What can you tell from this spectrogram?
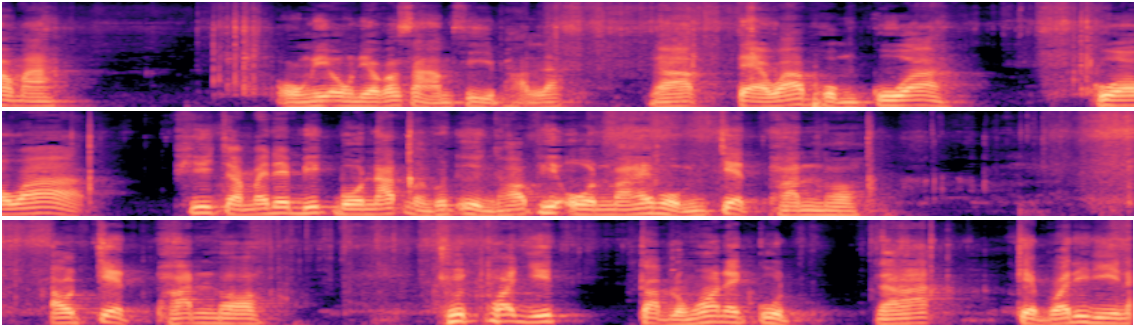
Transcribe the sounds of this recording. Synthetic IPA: maː˧ | ʔo̰ː˧ŋniː˦˥ʔo˧ŋndi˧əwkɔː˥˩sa̰ː˩˦msiː˨˩pʰa̰˧nlɛ˦˥ʔ | na˦˥kʰa˦˥p̚t̪ɛː˨˩waː˥˩pʰo˩˦mku˧ɐ | ku˧ɐwaː˥˩ | pʰiː˥˩t͡ɕa˨˩ma˥˩jda˥˩jbi˦˥k̚boː˧na˦˥t̪̚mɯ˩˦nkʰo˧nʔɯː˨˩nkʰa˦˥˩wpʰiː˥˩ʔoː˧nmaː˧ha˥˩jpʰo˩˦mt͡ɕe˨˩t̪̚pʰa˧npʰɔ˧ | ʔa˧wt͡ɕe˨˩t̪̚pʰa˧npʰɔ˧ | t͡ɕʰu˦˥t̪̚pʰɔ˦˥˩ji˦˥t̪̚ | ka˨˩p̚lo˨˩˦ŋʰɔː˥˩na˧jku˨˩t̪̚ | na˦˥kʰa˦˥ʔ | ke˨˩p̚wa˦˥jdaː˥˩diː˧a˦˥

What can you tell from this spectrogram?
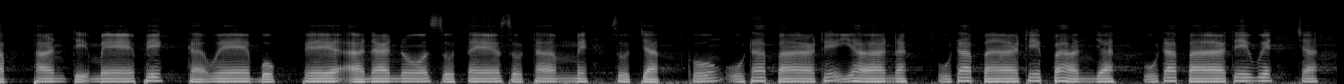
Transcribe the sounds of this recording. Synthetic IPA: a˨˩ | pʰːa˧nt̪ḭ˨me˧pʰi˦ | ka̰˨we˧bu˨˩k̚pʰe˧a̰˨na˧nu˧su˨t̪e˧su˨t̪ʰa˧mːe˧su˧t͡ʃa˨˩pkʰu˨˦ŋʔṵ˨t̪ʰa˧paː˧t̪ʰi˦ja˧na˧ | ʔu˨t̪ʰa˧˦pa˧t̪ʰi˦pa˧nja˧ | ʔu˨t̪ʰa˧pa˧t̪ʰi˦wi˦ | t͡ʃa˧

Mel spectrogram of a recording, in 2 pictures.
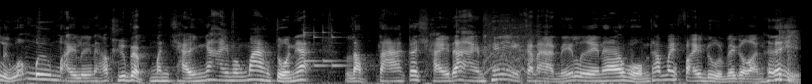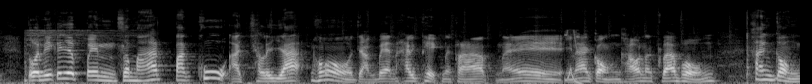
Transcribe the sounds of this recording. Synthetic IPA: ɾɯː˨˩˦waː˥˩mɯː˧ma˨˩jlɤː˧jna˦˥kʰa˦˥p̚kʰɯː˧bɛː˨˩p̚ma˧nt͡ɕʰa˦˥jŋaː˥˩jmaː˥˩k̚maː˥˩k̚t̪u˧ɐni˦˥ɐla˨˩p̚t̪aː˧kɔː˥˩t͡ɕʰa˦˥jdaː˥˩jhɯ˥˩jkʰa˧naː˨˩t̪̚niː˦˥lɤː˧jna˦˥kʰa˦˥pʰːo˩˦mt̪ʰa˥˩mːa˥˩jfa˧jduː˨˩t̪̚pa˧jkɔː˨˩nɦɤ˥˩j | t̪u˧ɐniː˦˥kɔː˥˩a˧˥pe˧nsa˧maː˦˥t̪̚pa˦˥kʰːuː˥˩ʔa̰˨˩t̪̚t͡ɕʰa˧la˧ja˦˥ʔhoː˧˥˩t͡ɕa̰ː˨˩k̚bɛː˧nha˧jt̪ʰe˨˩k̚na˦˥kʰɾa˦˥p̚na˦˥˩ja˨˩˦naː˥˩kɔ˨˩ŋkʰa˦˥wna˦˥kʰɾa˦˥pʰːo˩˦m | kʰaː˥˩ŋkɔ˨˩ŋ

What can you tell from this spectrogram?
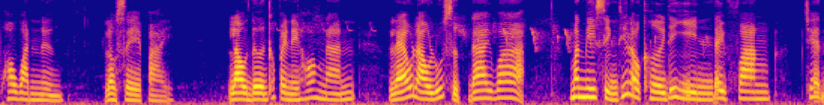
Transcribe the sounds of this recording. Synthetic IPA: pʰɔ˧˥wa˧nːɯ˨˧ŋ | ɾa˧wseː˧pa˧j | ɾa˧wdɤː˧nkʰa˥˩wpa˧jna˧jɦɔ˥˩ŋna˦˥nlɛː˦˥wɾa˧wɾuː˦˥sɯ˨˩k̚daː˥˩jwaː˥˩ | ma˧nmiː˧si˨˩ŋt̪ʰiː˥˩ɾa˧wkʰɤː˧jdaː˥˩jːi˧ndaː˥˩jfa˧ŋt͡ɕʰe˥˩n

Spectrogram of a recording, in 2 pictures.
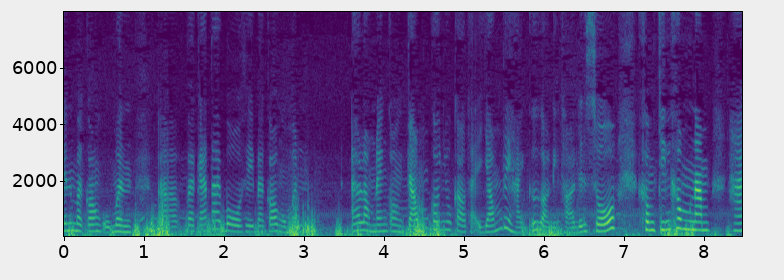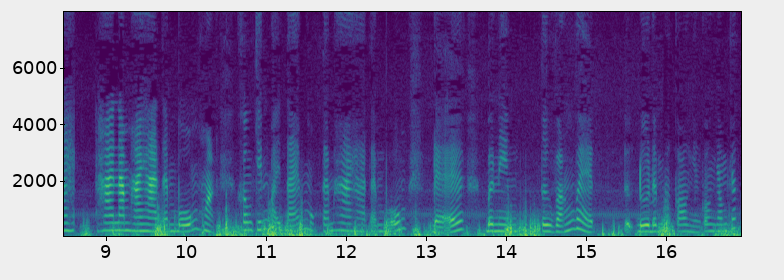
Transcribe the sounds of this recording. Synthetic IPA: si˧nɓaː˨˩kɔ˧nku˧˩əmï˨˩ŋ̟ʔəː˨˩vaː˨˩kaː˧˩t̪aː˧jɓo˨˩t̪ʰi˨˩ɓaː˨˩kɔ˧nku˧˩əmï˨˩ŋ̟ | ʔaː˨˦wla˨˩wŋ͡mɗaː˧ŋkɔ˨˩nt͡ɕə˨˦wŋ͡mkɔ˨˦ɲu˧kə˨˩wt̪ʰḛ˧˩zə˨˦wŋ͡mt̪ʰi˨˩ɦa̰˧˥jkɨ˨˦ɣɔ̰˧˨jɗḭ˧˨ənt̪ʰwaː˧˨ɗe˨˦nso˨˦xə˧wŋ͡mt͡ɕi˨˦nxə˧wŋ͡mna˧mhaː˧jɦaː˧jna˧mɦaː˧jɦaː˧jt̪aː˨˦mɓo˨˦nɦwa˨˩k̚xə˧wŋ͡mt͡ɕi˨˦nɓə˧˩jt̪aː˨˦mːo˨˩t̚t̪aː˨˦mɦaː˧jɦaː˧jt̪aː˨˦mɓo˨˦nɗe˧˩ɓe˧ni˧nt̪ɨ˨˩və˨˦nve˨˩ɗɨ˨˩ək̚ɗɨ˧əɗe˨˧nvə˨˧˦kɔ˧nɲɨ̰˧˥ŋkɔ˧nzɔ˨˦wŋ͡mt͡ɕt̚

